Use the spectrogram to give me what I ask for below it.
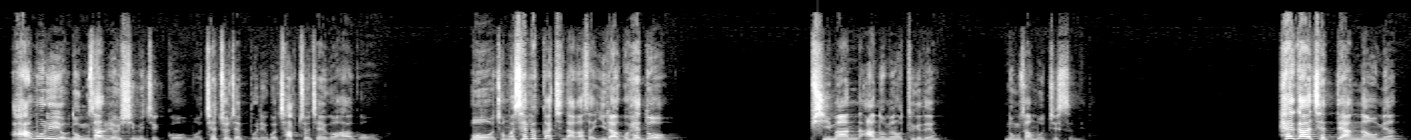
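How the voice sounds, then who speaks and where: A male pastor preaching a sermon to his congregation, quizzing them with questions and acting out the voices in his stories. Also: high-pitched. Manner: acts out quoted voices in a story.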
